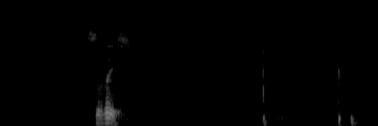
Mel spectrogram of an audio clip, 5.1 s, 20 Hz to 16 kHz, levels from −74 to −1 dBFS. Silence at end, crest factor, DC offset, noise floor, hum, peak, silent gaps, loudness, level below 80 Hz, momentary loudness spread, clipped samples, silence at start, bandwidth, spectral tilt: 0.3 s; 24 dB; under 0.1%; under -90 dBFS; none; -30 dBFS; none; -50 LUFS; -88 dBFS; 20 LU; under 0.1%; 1.15 s; 7 kHz; -4.5 dB/octave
